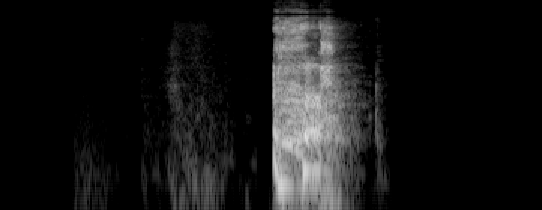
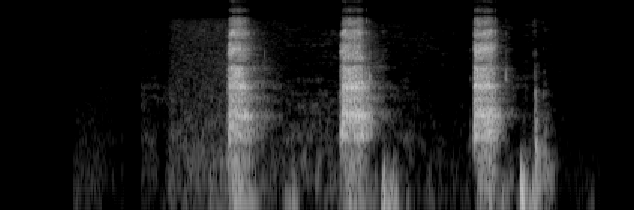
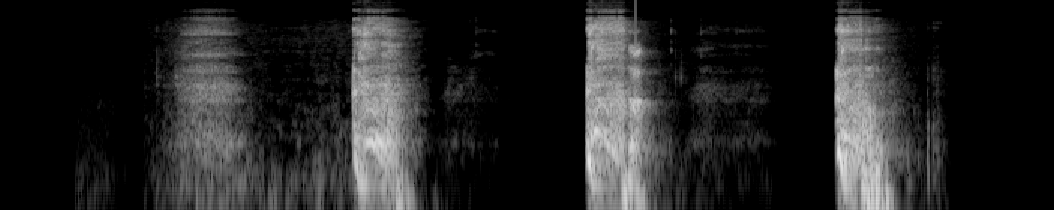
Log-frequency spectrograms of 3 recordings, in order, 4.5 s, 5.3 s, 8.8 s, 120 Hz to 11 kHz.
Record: {"cough_length": "4.5 s", "cough_amplitude": 26061, "cough_signal_mean_std_ratio": 0.27, "exhalation_length": "5.3 s", "exhalation_amplitude": 14404, "exhalation_signal_mean_std_ratio": 0.3, "three_cough_length": "8.8 s", "three_cough_amplitude": 25442, "three_cough_signal_mean_std_ratio": 0.32, "survey_phase": "beta (2021-08-13 to 2022-03-07)", "age": "45-64", "gender": "Male", "wearing_mask": "No", "symptom_none": true, "smoker_status": "Never smoked", "respiratory_condition_asthma": false, "respiratory_condition_other": false, "recruitment_source": "REACT", "submission_delay": "5 days", "covid_test_result": "Negative", "covid_test_method": "RT-qPCR"}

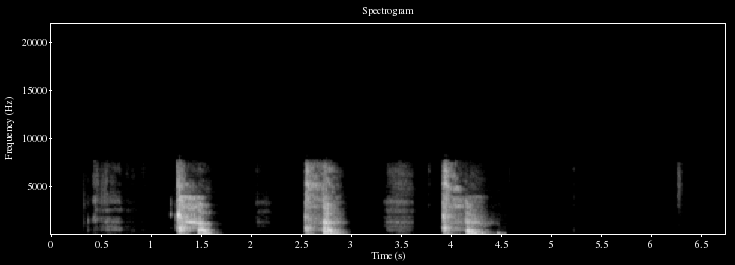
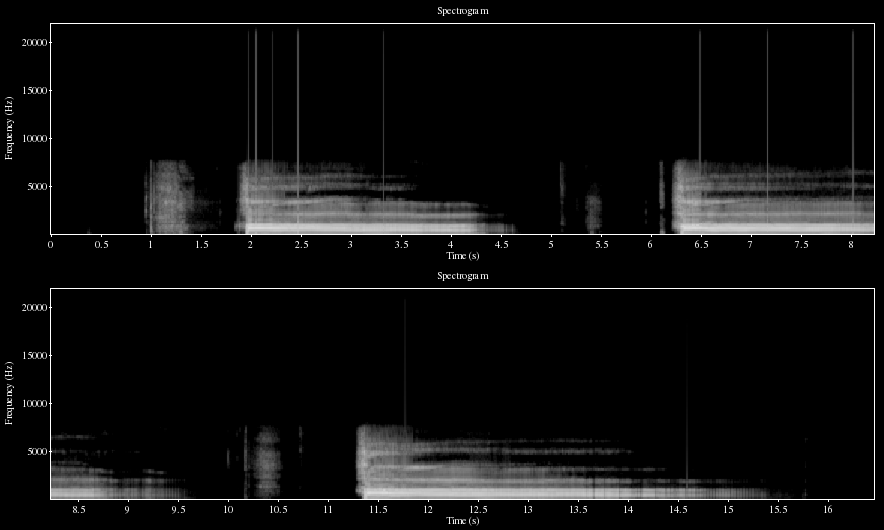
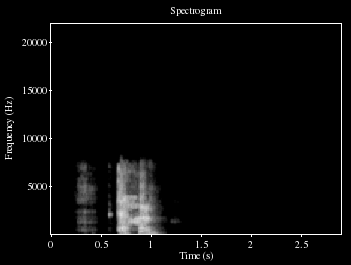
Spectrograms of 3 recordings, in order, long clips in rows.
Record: {"three_cough_length": "6.7 s", "three_cough_amplitude": 29660, "three_cough_signal_mean_std_ratio": 0.28, "exhalation_length": "16.5 s", "exhalation_amplitude": 28999, "exhalation_signal_mean_std_ratio": 0.49, "cough_length": "2.9 s", "cough_amplitude": 29969, "cough_signal_mean_std_ratio": 0.26, "survey_phase": "beta (2021-08-13 to 2022-03-07)", "age": "45-64", "gender": "Male", "wearing_mask": "No", "symptom_cough_any": true, "symptom_sore_throat": true, "symptom_fatigue": true, "symptom_headache": true, "smoker_status": "Never smoked", "respiratory_condition_asthma": false, "respiratory_condition_other": false, "recruitment_source": "Test and Trace", "submission_delay": "2 days", "covid_test_result": "Positive", "covid_test_method": "LFT"}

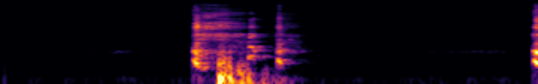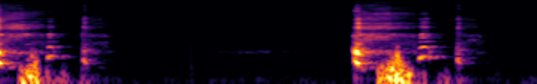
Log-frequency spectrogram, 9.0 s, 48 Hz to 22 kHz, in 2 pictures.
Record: {"three_cough_length": "9.0 s", "three_cough_amplitude": 10254, "three_cough_signal_mean_std_ratio": 0.35, "survey_phase": "alpha (2021-03-01 to 2021-08-12)", "age": "45-64", "gender": "Female", "wearing_mask": "No", "symptom_none": true, "smoker_status": "Ex-smoker", "respiratory_condition_asthma": true, "respiratory_condition_other": false, "recruitment_source": "REACT", "submission_delay": "3 days", "covid_test_result": "Negative", "covid_test_method": "RT-qPCR"}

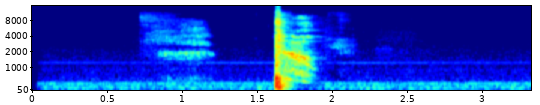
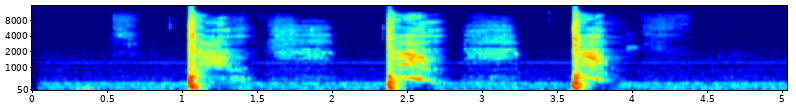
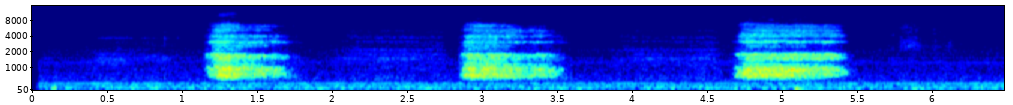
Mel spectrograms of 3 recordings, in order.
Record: {"cough_length": "3.3 s", "cough_amplitude": 32768, "cough_signal_mean_std_ratio": 0.22, "three_cough_length": "5.0 s", "three_cough_amplitude": 32768, "three_cough_signal_mean_std_ratio": 0.3, "exhalation_length": "6.5 s", "exhalation_amplitude": 6251, "exhalation_signal_mean_std_ratio": 0.55, "survey_phase": "beta (2021-08-13 to 2022-03-07)", "age": "18-44", "gender": "Male", "wearing_mask": "No", "symptom_none": true, "smoker_status": "Never smoked", "respiratory_condition_asthma": false, "respiratory_condition_other": false, "recruitment_source": "REACT", "submission_delay": "1 day", "covid_test_result": "Negative", "covid_test_method": "RT-qPCR", "influenza_a_test_result": "Negative", "influenza_b_test_result": "Negative"}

